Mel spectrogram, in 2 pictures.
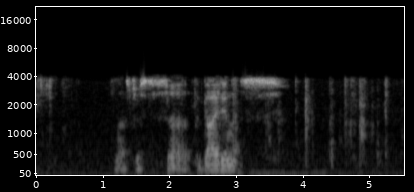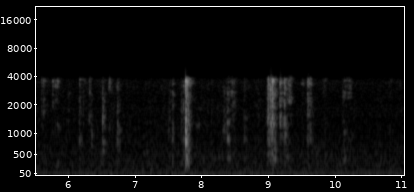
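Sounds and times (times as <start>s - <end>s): cards clicking and tapping: 2.9s - 6.9s, 7.5s - 10.3s.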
